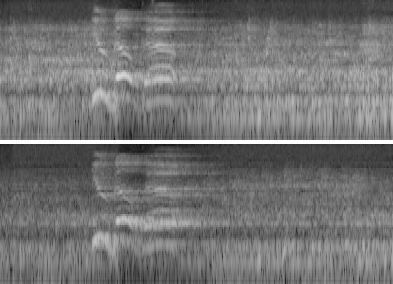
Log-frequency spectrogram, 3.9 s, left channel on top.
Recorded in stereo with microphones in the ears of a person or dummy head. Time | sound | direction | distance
0.9 | a child speaking | 40° left (ahead or behind) | 0.8 m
